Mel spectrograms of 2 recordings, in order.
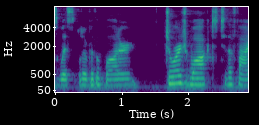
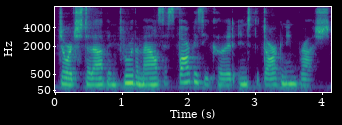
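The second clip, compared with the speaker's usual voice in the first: ordinary delivery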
